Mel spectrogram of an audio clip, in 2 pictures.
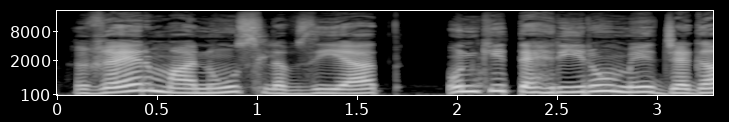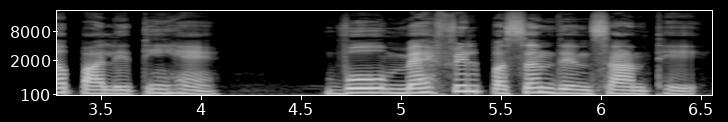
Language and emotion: Urdu, neutral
